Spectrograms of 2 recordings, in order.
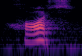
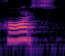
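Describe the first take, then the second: First: हॉर्स repeated with the h clearly sounded; h pronounced. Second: हॉर्स said with a clear h at the start; h pronounced. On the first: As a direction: let the h be heard in हॉर्स. (हॉर्स दोबारा, ह के साथ) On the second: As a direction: sound the h in हॉर्स. (हॉर्स में ह साफ़ बोलें) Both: Shown as a demonstration. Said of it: "हॉर्स में ह आ रहा है".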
